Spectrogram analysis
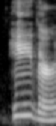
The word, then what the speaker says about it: heathen: Urban Dictionary but still hether is the deep southern Southeast pronunciation of the word heathen there you go there you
